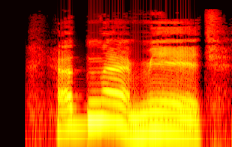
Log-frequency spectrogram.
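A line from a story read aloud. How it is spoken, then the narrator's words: Displeased grumble. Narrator (Russian): недовольно пробурчал он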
